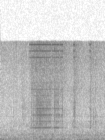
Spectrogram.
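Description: Quiet room tone with a faint high-pitched electronic tone lasting under a second, starting about half a second in.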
